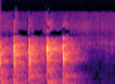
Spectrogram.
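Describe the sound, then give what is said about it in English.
Four heavy, evenly spaced blows pound on a wooden door, each one booming, with a short dull resonance after the last before it fades to quiet. “Pounding on the door isn't going to do any good either.”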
